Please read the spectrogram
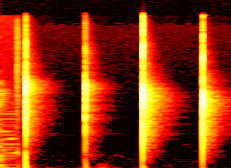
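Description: A person clapping slowly: single hand claps, evenly spaced a little over half a second apart.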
